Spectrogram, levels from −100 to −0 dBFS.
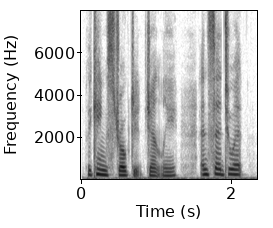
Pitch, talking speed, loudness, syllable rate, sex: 210 Hz, 230 wpm, -19 LUFS, 6.3 syllables/s, female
